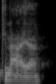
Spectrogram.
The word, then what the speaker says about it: Kanaya: I don't hate to Takumi Kanaya. Gosh, I can't say his name well. – Takumi Kanaya. Thank you.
